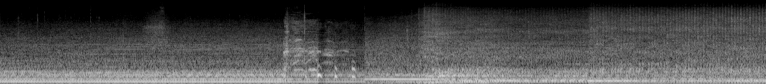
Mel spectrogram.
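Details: Ford Raptor cold start: far too loud, raspy, blatting exhaust roar over the idle; leak at the downpipe (dump pipe).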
